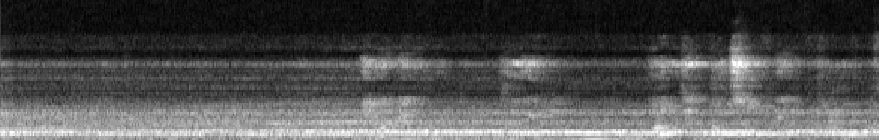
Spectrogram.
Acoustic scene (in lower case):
subway train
